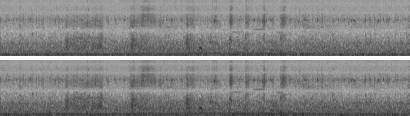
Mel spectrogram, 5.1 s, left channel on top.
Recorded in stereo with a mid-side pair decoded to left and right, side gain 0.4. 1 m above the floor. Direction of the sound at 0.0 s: 25° right.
